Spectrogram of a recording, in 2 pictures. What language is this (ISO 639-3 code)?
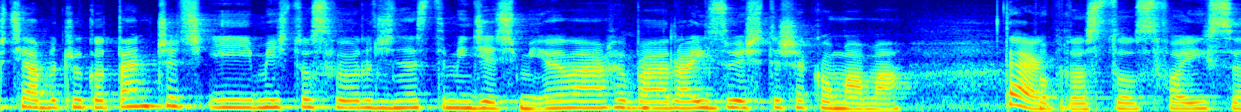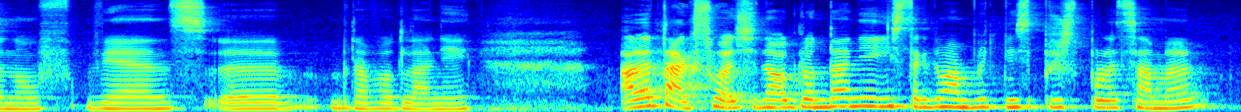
pol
